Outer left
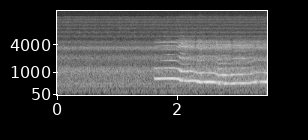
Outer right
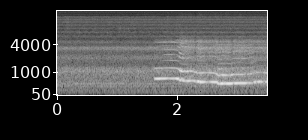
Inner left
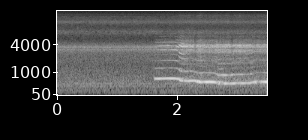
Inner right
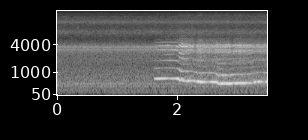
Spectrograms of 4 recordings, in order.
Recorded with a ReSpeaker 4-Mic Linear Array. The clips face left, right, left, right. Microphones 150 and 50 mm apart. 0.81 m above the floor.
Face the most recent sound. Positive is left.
turn(degrees=-10)  # may be behind; listen again after turning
